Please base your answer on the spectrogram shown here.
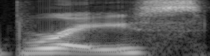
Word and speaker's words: BRCE: It's called, you pronounce it Brace, but it's BRCE.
